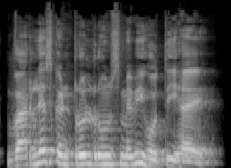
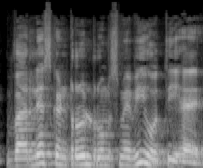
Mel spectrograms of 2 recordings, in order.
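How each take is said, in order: Both takes have the same delivery.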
